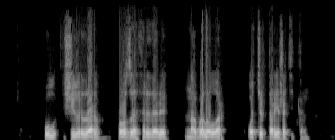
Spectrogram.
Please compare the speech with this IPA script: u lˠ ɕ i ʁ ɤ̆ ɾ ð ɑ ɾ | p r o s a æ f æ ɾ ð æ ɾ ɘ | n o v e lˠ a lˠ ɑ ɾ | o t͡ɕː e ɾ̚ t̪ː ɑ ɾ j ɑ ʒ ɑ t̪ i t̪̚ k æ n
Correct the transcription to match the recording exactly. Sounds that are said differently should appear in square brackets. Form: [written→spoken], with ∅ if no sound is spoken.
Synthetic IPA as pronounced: u lˠ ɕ i ʁ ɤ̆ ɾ ð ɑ ɾ | p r o [s→z] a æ [f→θ] æ ɾ ð æ ɾ ɘ | n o v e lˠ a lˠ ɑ ɾ | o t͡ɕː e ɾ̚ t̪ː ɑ ɾ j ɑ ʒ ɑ t̪ i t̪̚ k æ n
